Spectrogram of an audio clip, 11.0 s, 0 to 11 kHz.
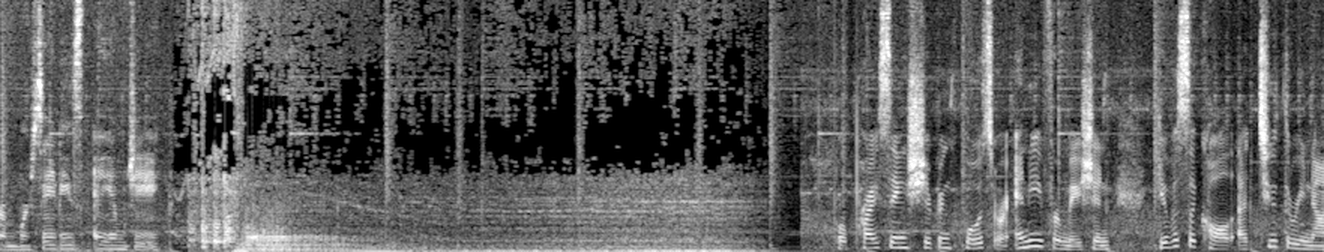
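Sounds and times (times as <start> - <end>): car engine with low exhaust note: 0.0 - 6.6.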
